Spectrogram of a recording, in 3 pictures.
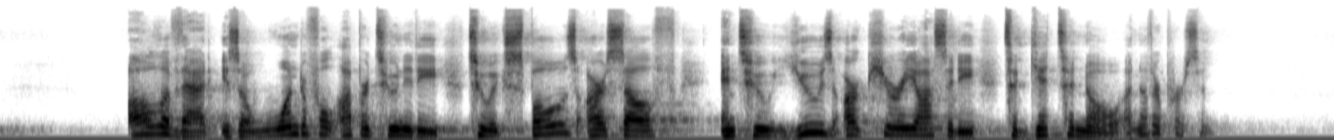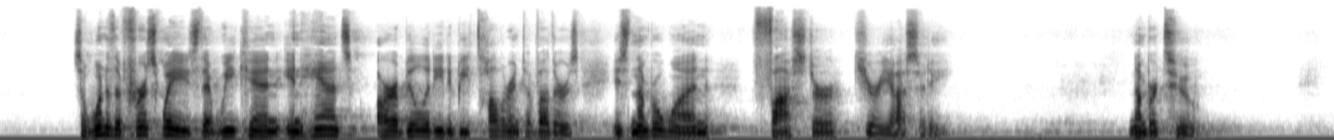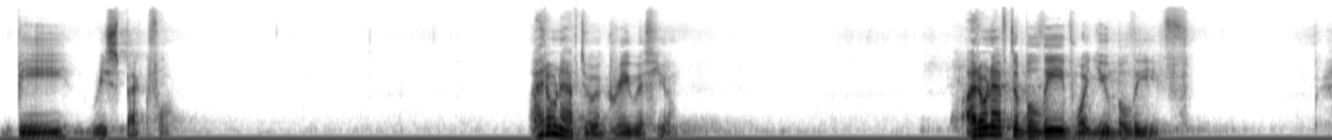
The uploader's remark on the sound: Recorded live at Beatitudes Church in Phoenix, AZ.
